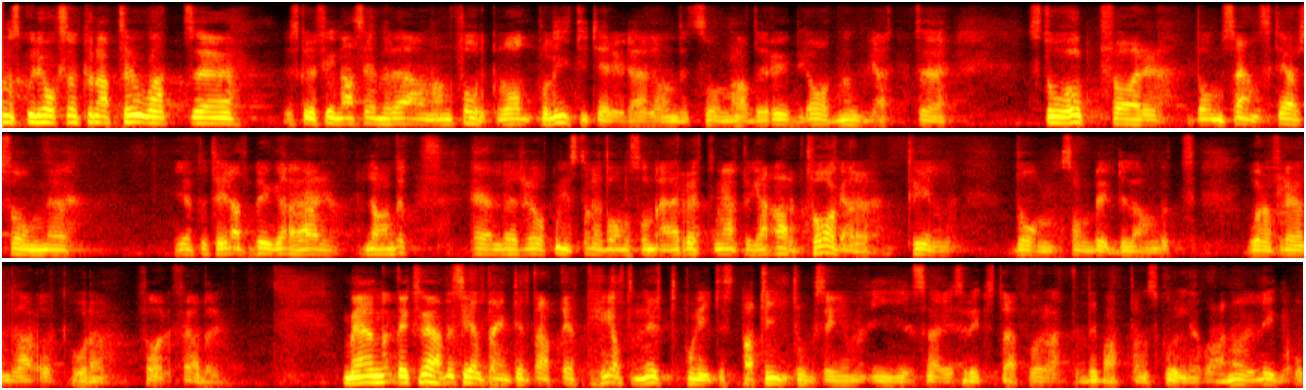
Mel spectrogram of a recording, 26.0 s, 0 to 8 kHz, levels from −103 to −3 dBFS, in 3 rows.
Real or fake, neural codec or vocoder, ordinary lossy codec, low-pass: fake; codec, 44.1 kHz, 2.6 kbps, DAC; none; 7.2 kHz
